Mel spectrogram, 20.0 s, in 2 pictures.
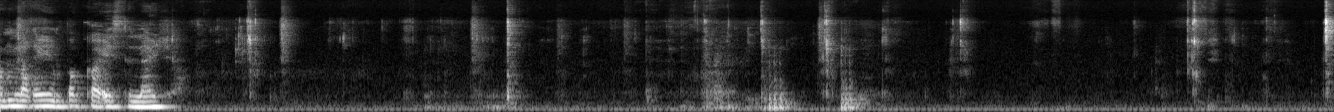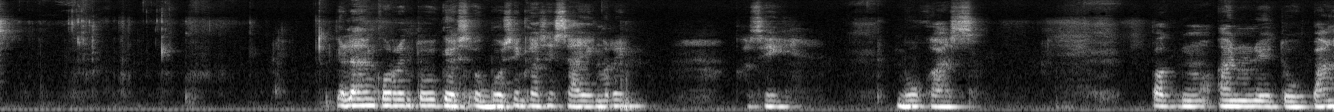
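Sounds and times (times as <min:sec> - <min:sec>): person chewing food: 0:01.4 - 0:12.5.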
